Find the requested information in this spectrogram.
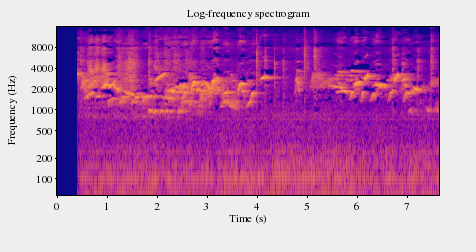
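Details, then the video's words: White-rumped shama singing a many-voiced song, used to stir other shamas into song: a dense run of rich whistled phrases, mostly mid to high pitched, sliding and warbling without pause, with sharp clicky notes scattered between them. "kích chòe lửa hót,chòe lửa hót nhiều giọng"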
